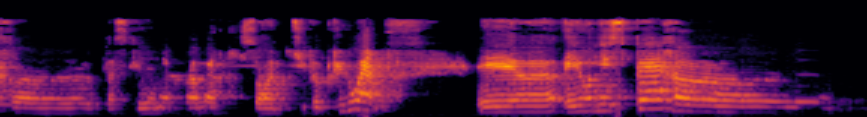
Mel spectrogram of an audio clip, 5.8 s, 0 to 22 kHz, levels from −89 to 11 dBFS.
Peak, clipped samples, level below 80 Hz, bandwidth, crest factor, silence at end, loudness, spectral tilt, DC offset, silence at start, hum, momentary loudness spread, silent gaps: 0 dBFS; under 0.1%; -76 dBFS; 12 kHz; 20 dB; 0.35 s; -16 LUFS; 2.5 dB/octave; under 0.1%; 0 s; none; 19 LU; none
